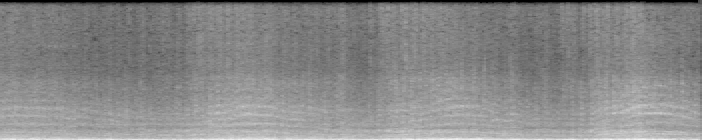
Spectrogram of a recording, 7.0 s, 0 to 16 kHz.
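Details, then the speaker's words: 1955 Chevy project car engine on first start with new ECU tune, in neutral: idle rises and falls in slow waves every couple of seconds; idle air control hunting, trying to reach 750 rpm target without enough response; idle surging. "But you can see we're getting some IAC and a little surging. It's trying to bring it to 750, but we don't have enough response yet."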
